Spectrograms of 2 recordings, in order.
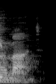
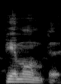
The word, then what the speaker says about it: Piemonte: Because they said Milano, Piedmont. No. Piemonte.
